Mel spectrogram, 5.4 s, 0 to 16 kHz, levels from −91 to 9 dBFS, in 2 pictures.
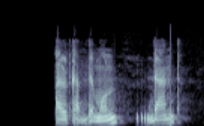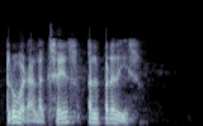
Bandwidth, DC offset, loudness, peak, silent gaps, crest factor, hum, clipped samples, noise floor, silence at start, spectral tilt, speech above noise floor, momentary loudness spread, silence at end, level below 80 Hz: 6.2 kHz; under 0.1%; -17 LUFS; -2 dBFS; none; 16 dB; none; under 0.1%; -69 dBFS; 0.75 s; -8.5 dB/octave; 53 dB; 10 LU; 0.9 s; -52 dBFS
